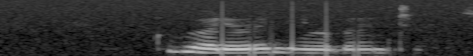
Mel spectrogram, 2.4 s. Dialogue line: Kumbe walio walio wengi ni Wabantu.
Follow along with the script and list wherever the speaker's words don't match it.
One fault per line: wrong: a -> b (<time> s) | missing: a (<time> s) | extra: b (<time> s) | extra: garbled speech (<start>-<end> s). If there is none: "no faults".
missing: walio (1.2 s)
